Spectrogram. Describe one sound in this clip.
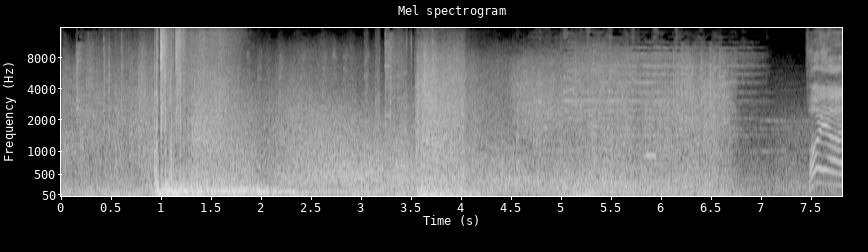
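Heavy guns fire in loud booming blasts.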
